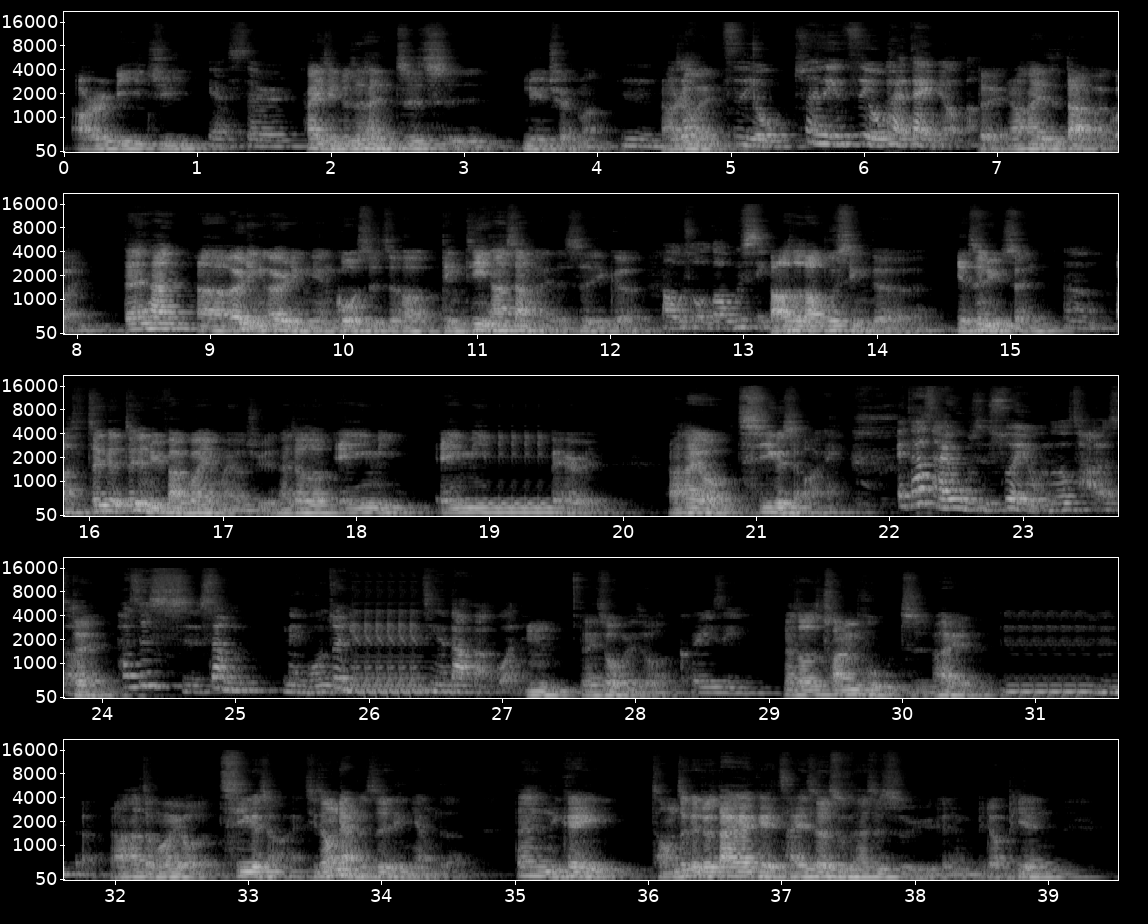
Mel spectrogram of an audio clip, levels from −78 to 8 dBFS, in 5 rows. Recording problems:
off-mic speech; far
room echo; slight; dies away in 0.5 s
audio stuttering; at 19 s, at 26 s and at 31 s

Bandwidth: 15.5 kHz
